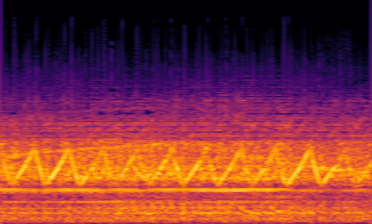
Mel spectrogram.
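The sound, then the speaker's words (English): Sirens of many police cars converging on a scene in Manhattan wail loudly and continuously in a fast rising-and-falling yelp, repeating every fraction of a second over a low rumble of street traffic, with no talking. “And then sounds like every police car in Manhattan trying to converge on this scene.”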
